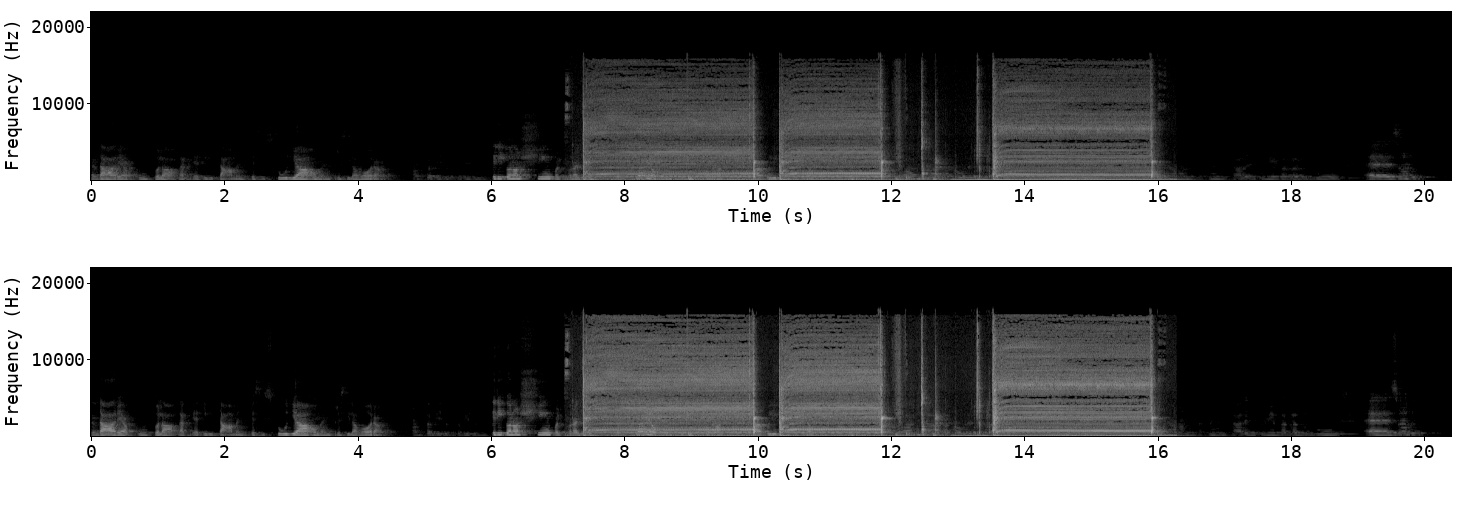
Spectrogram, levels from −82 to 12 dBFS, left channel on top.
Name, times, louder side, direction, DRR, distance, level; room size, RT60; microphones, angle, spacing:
voice 1, 0.0-4.4 6.0-11.2, right 4 dB, 75° right, 7 dB, 0.9 m, -42 dB
voice 2, 4.8-5.9 11.8-15.9 16.2-19.9, right 1 dB, 55° right, 0 dB, 4.0 m, -57 dB
sound 1, 7.1-16.3, right 5 dB, 20° right, 0.4 m, -31 dB
18.0 x 10.0 x 3.3 m, 0.73 s
head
